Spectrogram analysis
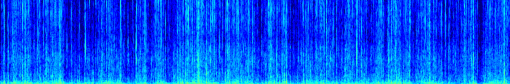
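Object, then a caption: Inflated plastic bag. An inflated, hollow white plastic bag is held from below and squeezed and rustled with the hands. It makes a steady, dense crinkling rustle with many quick crackles and a soft low thump underneath, and there is no talking.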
